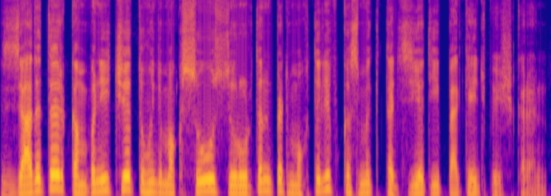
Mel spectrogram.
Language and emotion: Kashmiri, neutral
